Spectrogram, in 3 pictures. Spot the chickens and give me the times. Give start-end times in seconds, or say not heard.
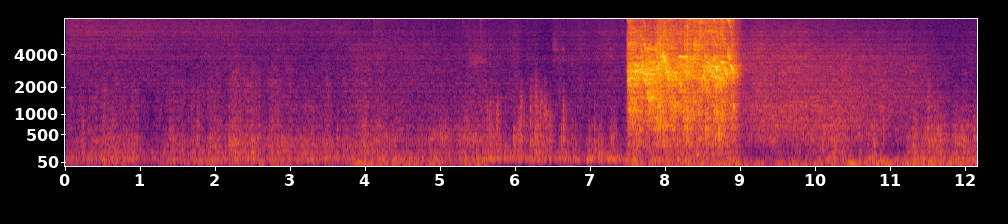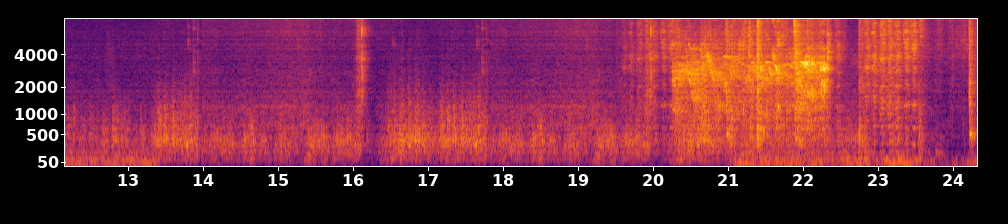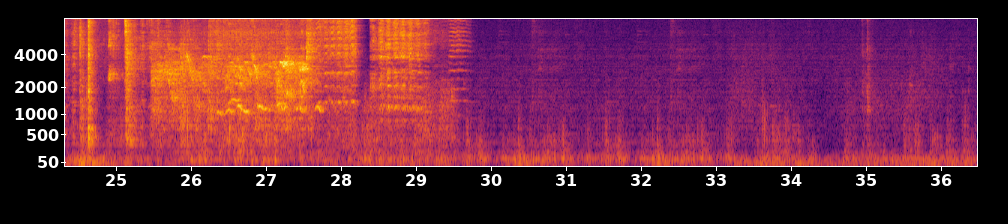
7.5-9.0, 20.2-22.4, 25.4-27.8.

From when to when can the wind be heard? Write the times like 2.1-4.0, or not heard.
0.0-36.4.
